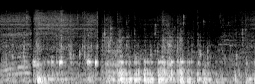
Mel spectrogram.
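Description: Watery gurgling and trickling from a coffee maker dripping freshly brewed coffee, a continuous close bubbling flow with small spluttering drips, heard alone without talk.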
